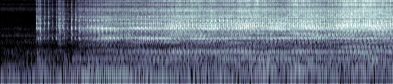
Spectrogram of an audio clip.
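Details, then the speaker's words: Wood lathe turning a punky spalted oak bowl: spins up to a steady whine with a fast, even rattle; chatter persisted all through the bowl, traced to the wood screw chuck and gone when a screw plate was used instead. "So I did have that chatter throughout the entire bowl. After some more playing and experimenting, that's how I determined it was, in fact, the screw that was giving me all the problems."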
